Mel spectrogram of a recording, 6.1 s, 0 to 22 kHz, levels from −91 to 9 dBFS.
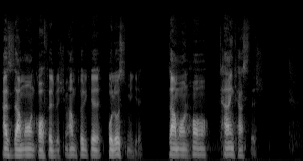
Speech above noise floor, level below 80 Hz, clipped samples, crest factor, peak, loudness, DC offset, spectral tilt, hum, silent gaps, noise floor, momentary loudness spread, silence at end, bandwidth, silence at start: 52 dB; -76 dBFS; under 0.1%; 24 dB; -14 dBFS; -37 LUFS; under 0.1%; -5 dB/octave; none; none; -89 dBFS; 15 LU; 1.1 s; 16 kHz; 0.05 s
